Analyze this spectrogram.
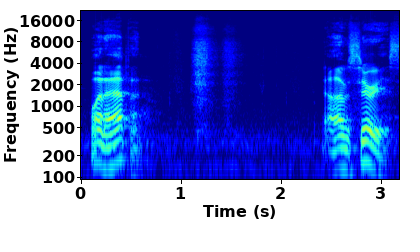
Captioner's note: laughs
